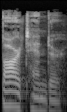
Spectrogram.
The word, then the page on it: bartender: American English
